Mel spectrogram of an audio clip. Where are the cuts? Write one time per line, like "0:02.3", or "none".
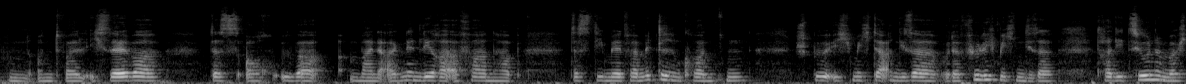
0:05.7
0:06.2
0:08.9

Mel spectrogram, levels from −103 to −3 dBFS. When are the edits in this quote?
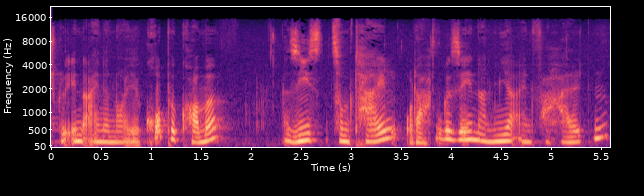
0:02.7
0:03.8

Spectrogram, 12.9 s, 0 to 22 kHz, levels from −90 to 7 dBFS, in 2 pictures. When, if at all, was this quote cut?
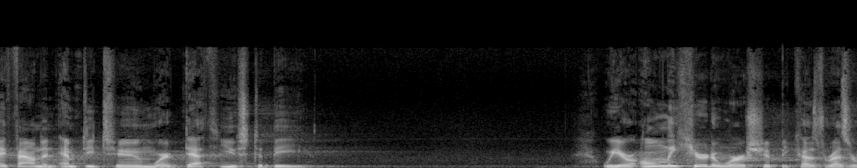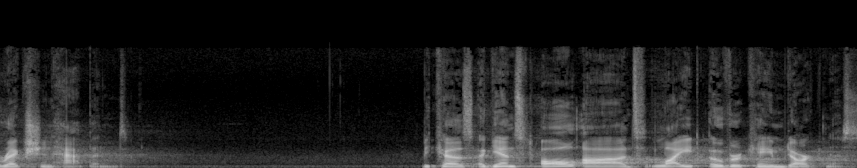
none

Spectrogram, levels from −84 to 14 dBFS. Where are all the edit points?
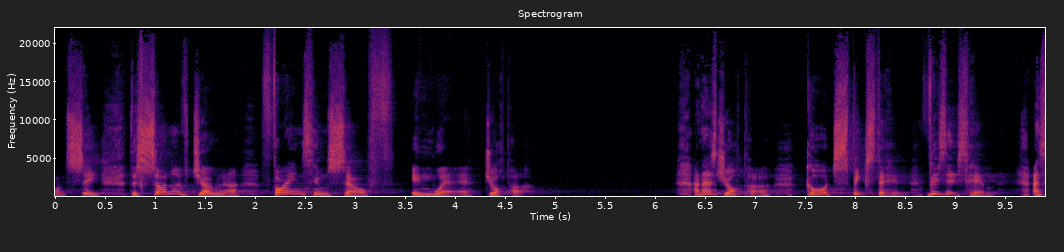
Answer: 0:03.5
0:04.3
0:06.6

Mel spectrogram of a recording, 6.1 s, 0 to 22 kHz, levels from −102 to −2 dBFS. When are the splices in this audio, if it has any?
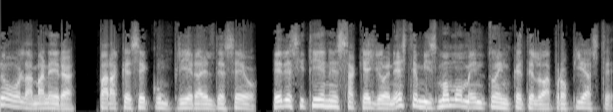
0:02.6

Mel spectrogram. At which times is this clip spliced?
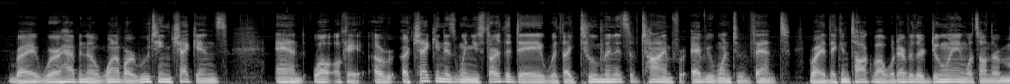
0:08.0

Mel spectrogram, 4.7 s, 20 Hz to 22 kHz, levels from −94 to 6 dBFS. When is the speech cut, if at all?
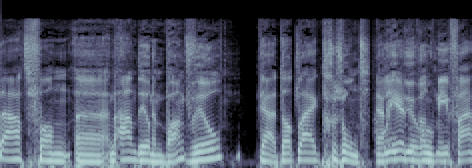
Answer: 0:01.5
0:01.8
0:03.2
0:03.8

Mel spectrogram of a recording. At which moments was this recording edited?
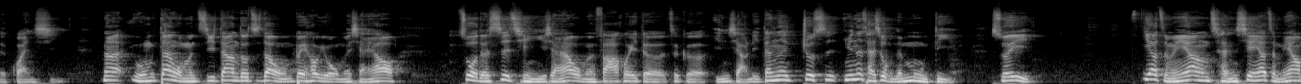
none

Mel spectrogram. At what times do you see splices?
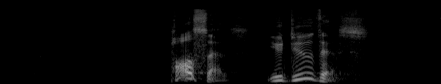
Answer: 0:02.6

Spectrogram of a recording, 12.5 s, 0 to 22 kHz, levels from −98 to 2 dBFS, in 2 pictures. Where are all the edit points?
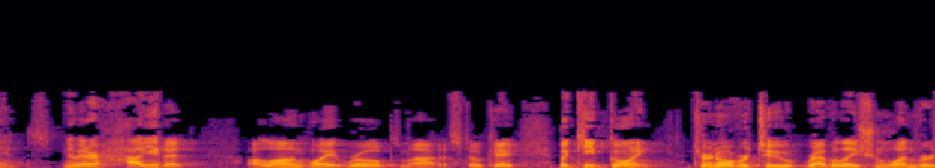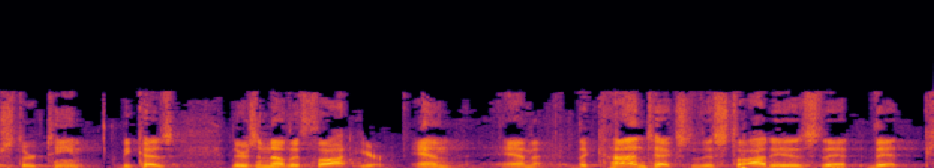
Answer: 0:01.1
0:02.7
0:06.9
0:08.9

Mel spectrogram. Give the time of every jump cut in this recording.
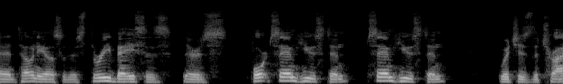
0:01.8
0:03.7

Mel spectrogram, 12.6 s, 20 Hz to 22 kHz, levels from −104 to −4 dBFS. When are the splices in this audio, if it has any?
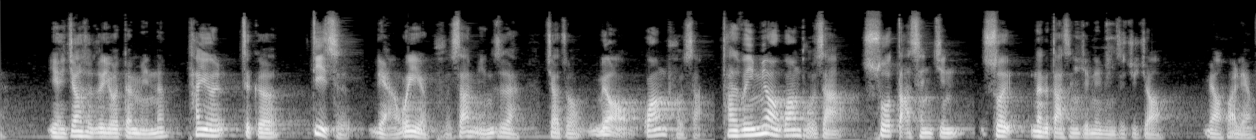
0:01.8
0:03.6
0:05.4
0:07.1
0:08.6
0:09.7

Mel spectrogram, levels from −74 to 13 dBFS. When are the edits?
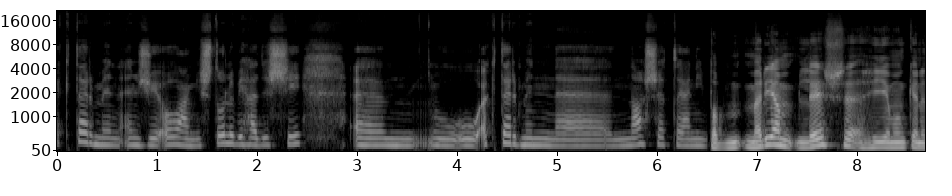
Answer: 0:06.5

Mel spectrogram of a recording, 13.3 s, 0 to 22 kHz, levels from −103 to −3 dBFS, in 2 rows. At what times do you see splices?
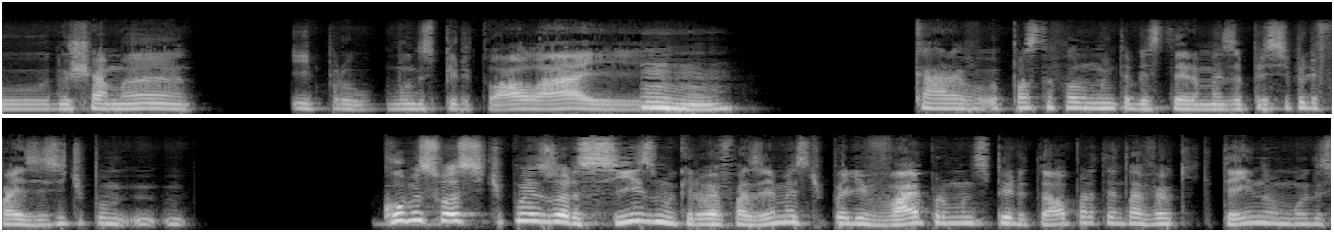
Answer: none

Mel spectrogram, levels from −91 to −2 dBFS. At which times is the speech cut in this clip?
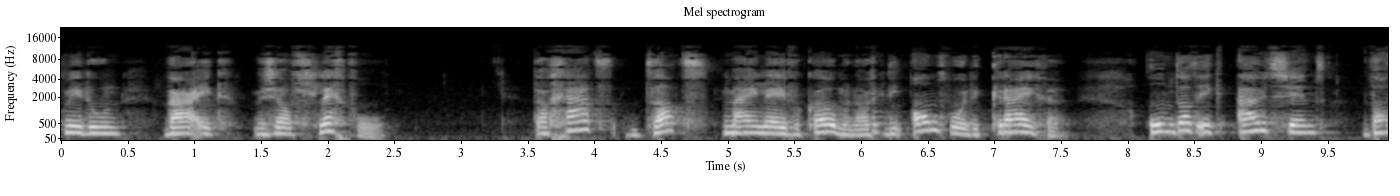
0:02.2
0:05.0
0:06.1

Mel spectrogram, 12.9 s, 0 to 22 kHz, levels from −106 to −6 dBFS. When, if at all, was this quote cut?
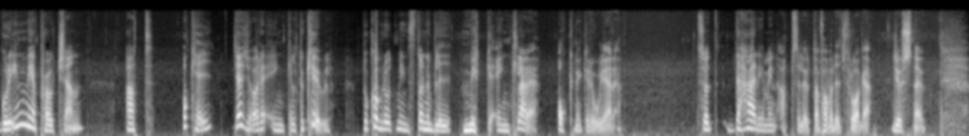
none

